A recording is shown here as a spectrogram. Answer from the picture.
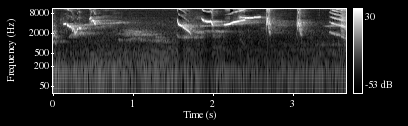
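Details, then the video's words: Oriental magpie-robin giving an excited song aimed at goading rivals to sing; sweeping slurred whistles, a long rising whistle, and rapid harsh notes in quick succession. "SUITAN KACER NGEPLAY EMOSI MEMANCING LAWAN IKUTAN BUNYI"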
